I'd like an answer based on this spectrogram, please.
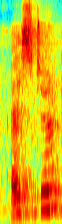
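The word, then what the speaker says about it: Estes: borrester the spelling b s o r s is silent here esther she was an american author date of birth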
